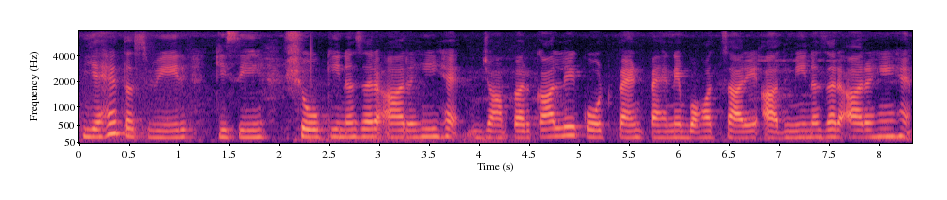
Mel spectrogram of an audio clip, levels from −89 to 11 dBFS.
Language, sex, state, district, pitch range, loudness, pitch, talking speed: Hindi, female, Haryana, Charkhi Dadri, 175-195 Hz, -17 LUFS, 185 Hz, 160 wpm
